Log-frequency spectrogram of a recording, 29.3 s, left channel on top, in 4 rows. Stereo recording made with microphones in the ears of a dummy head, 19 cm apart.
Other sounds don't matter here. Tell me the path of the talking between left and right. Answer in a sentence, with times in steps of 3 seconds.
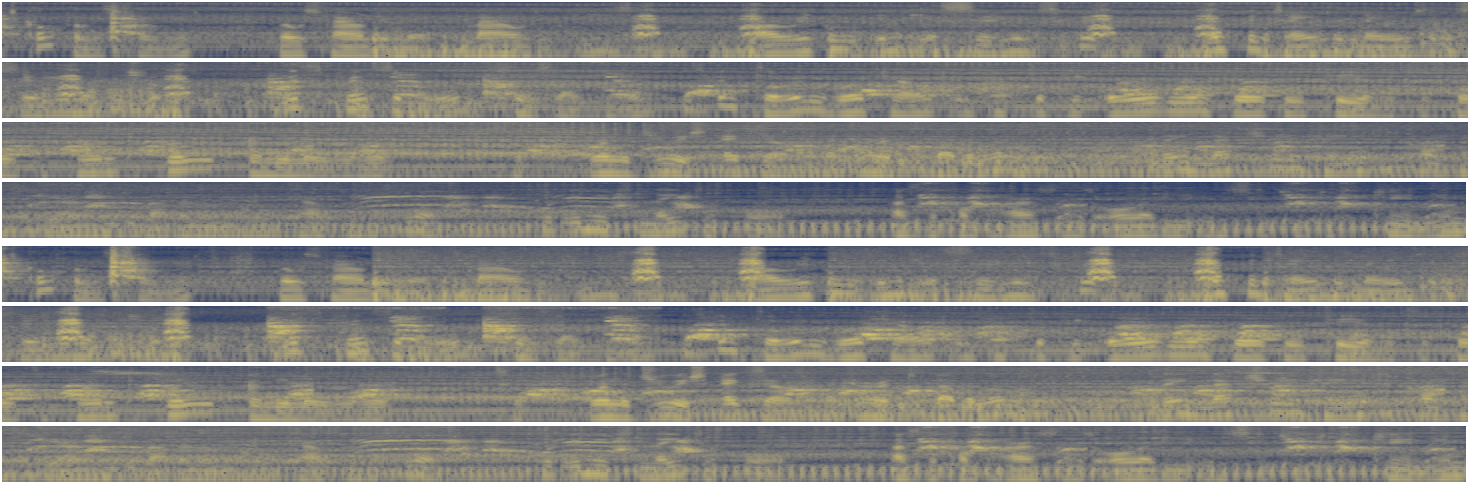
In this clip you hear the talking on the left from 0 s, in the centre from 15 s and on the right from 18 s.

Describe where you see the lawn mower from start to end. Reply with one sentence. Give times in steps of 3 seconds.
You can hear the lawn mower on the left from 0 s, in the centre from 18 s and on the right from 21 s.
